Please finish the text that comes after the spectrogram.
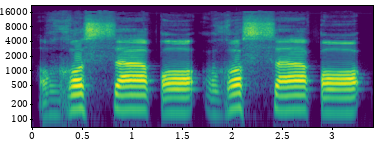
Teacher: The ghain needs to be read clearly, guttural sound from the top of the throat.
